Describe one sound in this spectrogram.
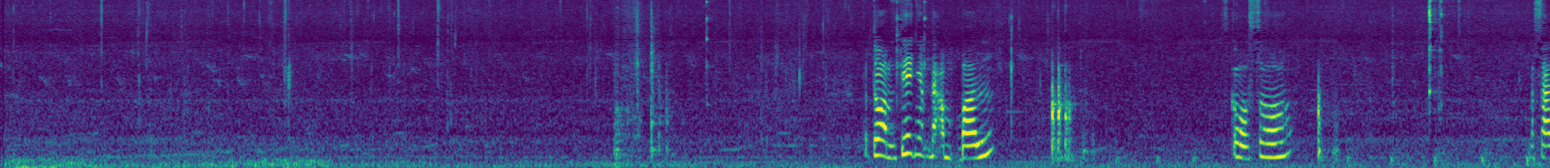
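Water bubbles at a rolling boil in a pot.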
